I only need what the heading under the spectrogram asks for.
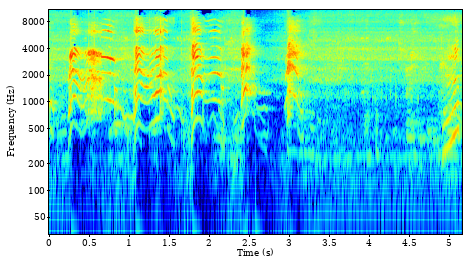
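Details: Litter of two-week-old puppies, eyes opening, more mobile, giving a run of loud rising-and-falling whines and yelps roughly every half second, then a pause before one last upward-sliding whine.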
